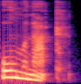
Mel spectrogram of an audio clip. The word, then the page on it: almanac: British English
